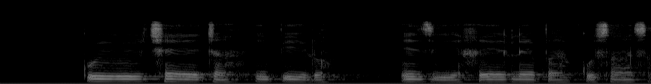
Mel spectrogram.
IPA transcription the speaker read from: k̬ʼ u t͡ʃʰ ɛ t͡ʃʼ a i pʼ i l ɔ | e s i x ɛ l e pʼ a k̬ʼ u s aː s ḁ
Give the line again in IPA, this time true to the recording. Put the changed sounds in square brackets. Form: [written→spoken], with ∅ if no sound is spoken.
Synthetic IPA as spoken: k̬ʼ u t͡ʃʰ ɛ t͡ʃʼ a i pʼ i l ɔ | e [s→z] i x ɛ l [e→ɛ] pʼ a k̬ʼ u s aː s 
